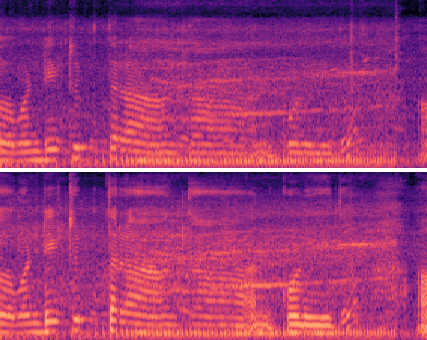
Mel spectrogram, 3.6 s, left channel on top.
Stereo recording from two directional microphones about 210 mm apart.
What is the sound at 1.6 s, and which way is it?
Music, 35° right (ahead or behind).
